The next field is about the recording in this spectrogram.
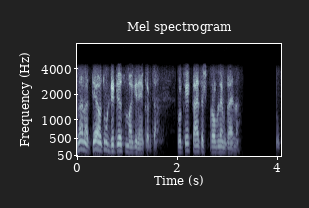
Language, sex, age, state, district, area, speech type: Goan Konkani, male, 60+, Goa, Canacona, rural, conversation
